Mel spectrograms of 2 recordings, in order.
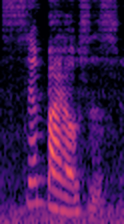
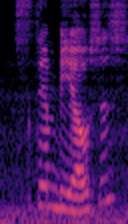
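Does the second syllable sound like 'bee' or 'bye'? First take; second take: bye; bee. First: The second syllable sounds like 'bye'. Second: The second syllable sounds like 'bee'. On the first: The speaker calls it wrong. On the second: The speaker calls it right.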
